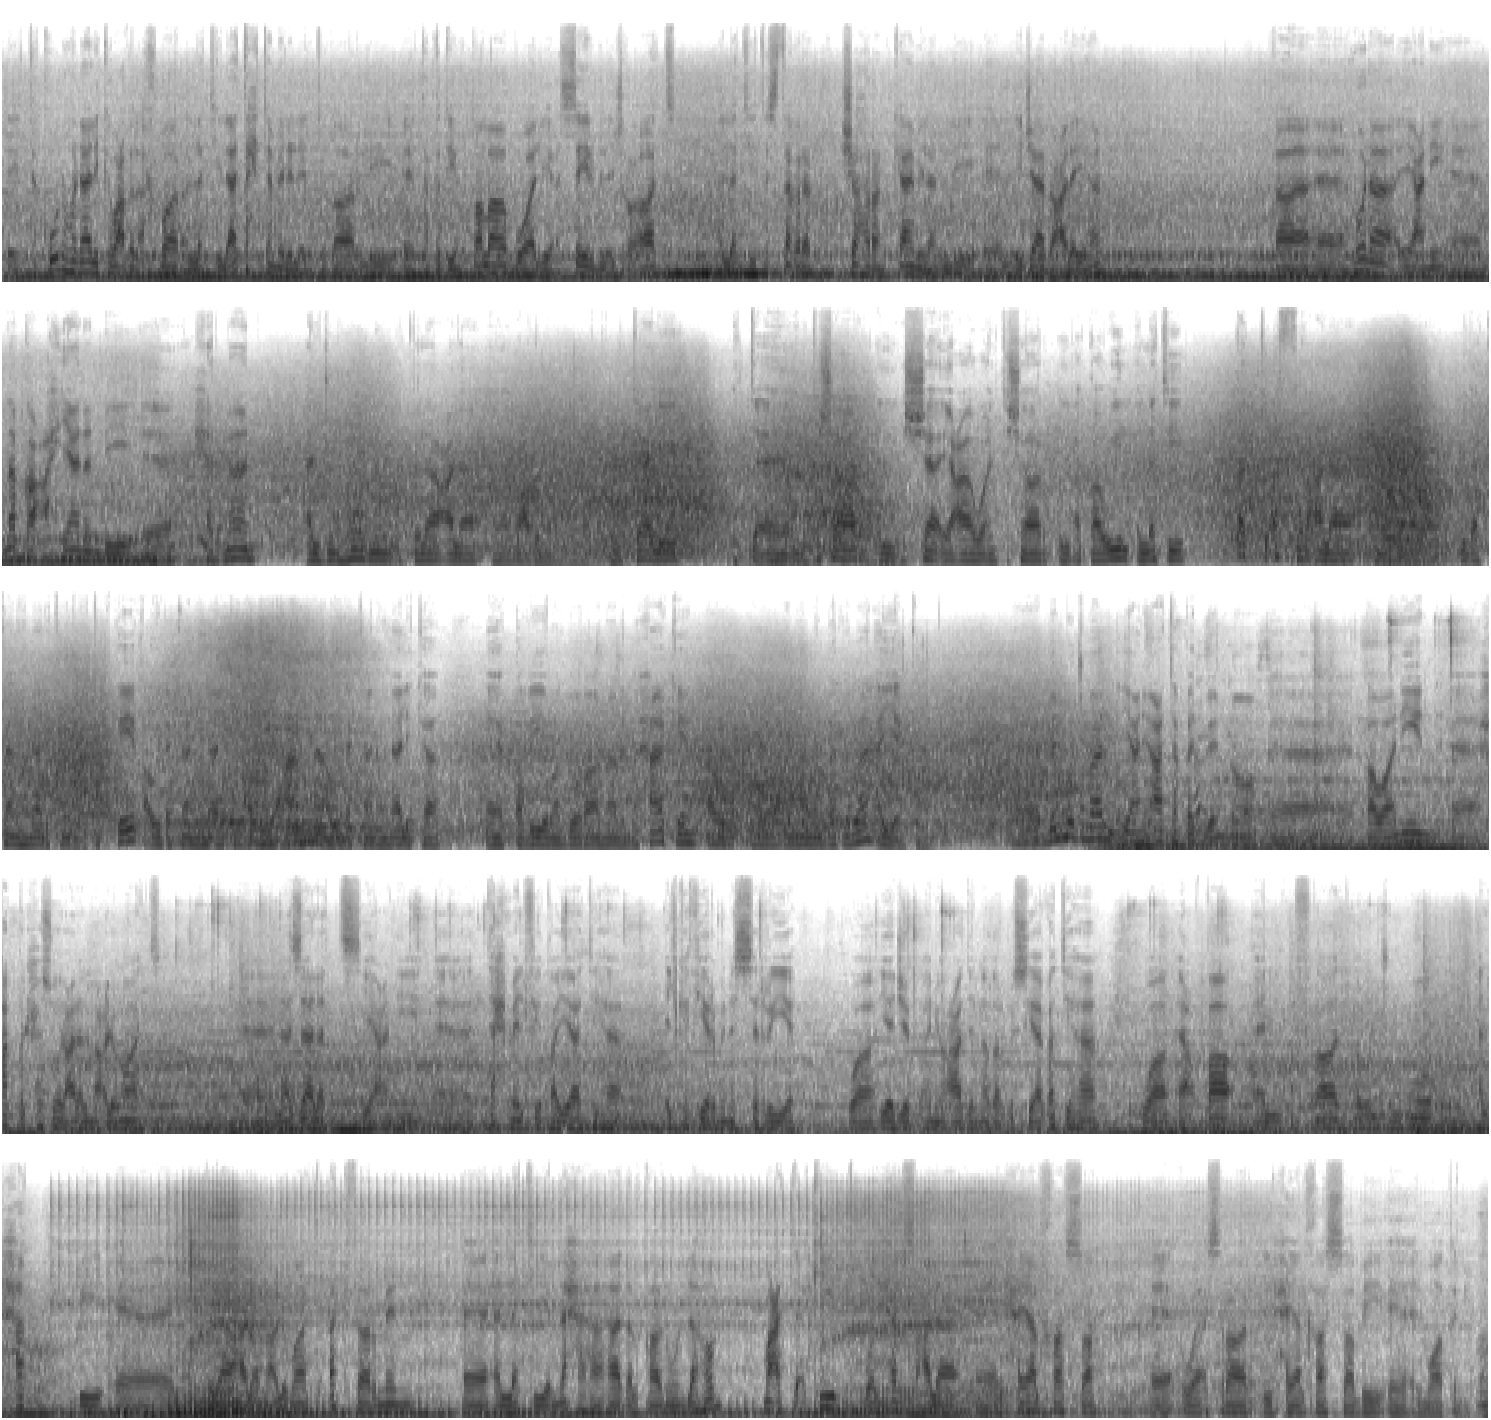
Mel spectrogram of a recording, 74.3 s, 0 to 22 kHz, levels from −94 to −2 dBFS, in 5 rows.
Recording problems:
traffic noise; very loud; throughout; 1 dB above the speech

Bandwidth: 15 kHz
